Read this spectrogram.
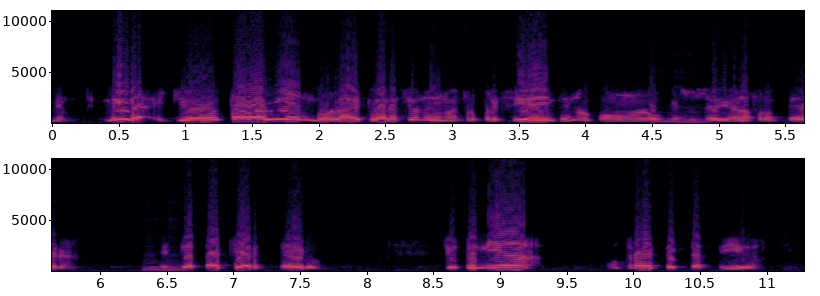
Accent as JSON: {"language": "Spanish", "country": "Venezuela", "said": "yo como venezolano"}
